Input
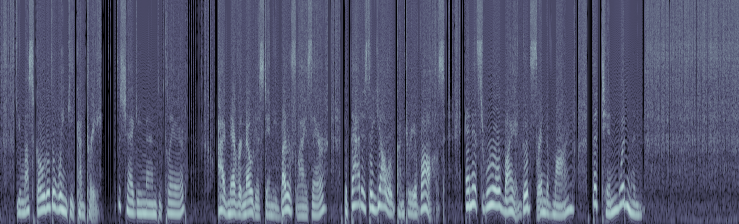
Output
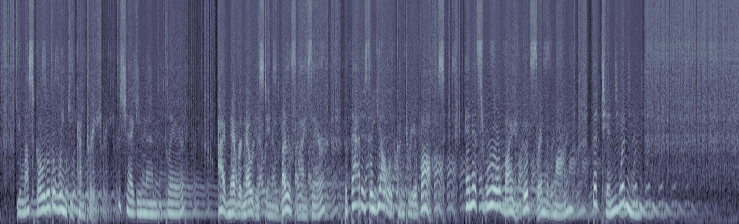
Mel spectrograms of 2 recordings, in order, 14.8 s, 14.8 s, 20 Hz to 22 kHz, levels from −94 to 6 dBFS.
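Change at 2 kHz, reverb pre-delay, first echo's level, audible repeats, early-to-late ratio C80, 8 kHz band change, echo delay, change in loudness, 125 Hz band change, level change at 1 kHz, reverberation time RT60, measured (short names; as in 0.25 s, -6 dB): +0.5 dB, none, -11.5 dB, 5, none, +0.5 dB, 0.259 s, +0.5 dB, +0.5 dB, +0.5 dB, none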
